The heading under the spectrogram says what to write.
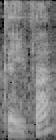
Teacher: کاف یا زبر کا یالین ہے، کاف کو شارٹلی پڑھیں گے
